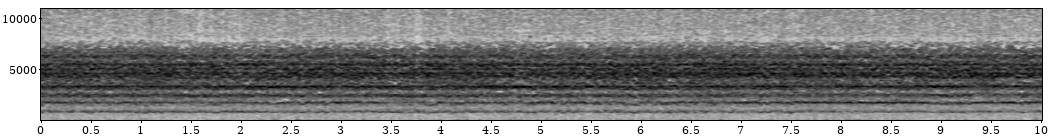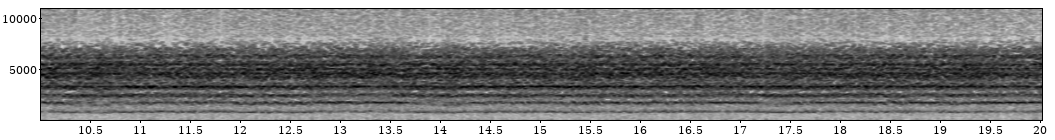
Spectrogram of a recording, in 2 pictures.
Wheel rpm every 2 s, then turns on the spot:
230, 220, 230, 230, 230, 230, 220, 230, 230, 230.
none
